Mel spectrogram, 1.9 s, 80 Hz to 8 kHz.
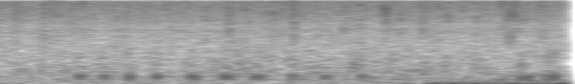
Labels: {"label": "biophony", "recorder": "SoundTrap 300"}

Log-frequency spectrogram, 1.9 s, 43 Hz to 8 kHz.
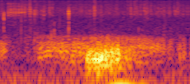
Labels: {"label": "biophony, growl", "recorder": "SoundTrap 600 or HydroMoth"}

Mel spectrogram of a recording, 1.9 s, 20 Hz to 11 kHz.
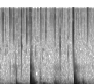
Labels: {"label": "biophony, double pulse", "recorder": "SoundTrap 300"}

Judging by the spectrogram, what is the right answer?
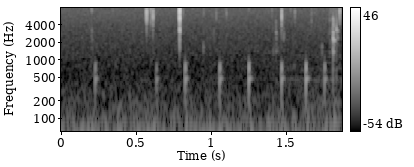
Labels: {"label": "biophony, knock croak", "recorder": "SoundTrap 300"}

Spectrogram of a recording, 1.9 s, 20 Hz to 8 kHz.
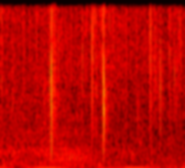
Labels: {"label": "biophony, croak", "recorder": "SoundTrap 500"}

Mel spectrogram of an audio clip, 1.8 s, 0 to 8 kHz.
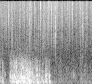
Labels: {"label": "biophony", "recorder": "SoundTrap 300"}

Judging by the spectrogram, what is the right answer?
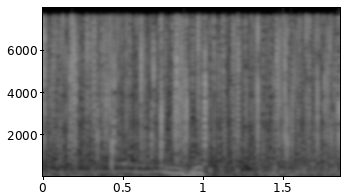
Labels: {"label": "biophony, cascading saw", "recorder": "SoundTrap 600 or HydroMoth"}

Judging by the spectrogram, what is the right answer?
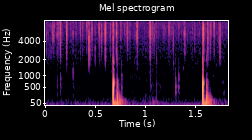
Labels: {"label": "biophony, double pulse", "recorder": "SoundTrap 300"}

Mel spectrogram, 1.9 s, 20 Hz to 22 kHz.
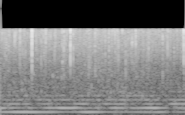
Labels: {"label": "biophony, midshipman", "recorder": "SoundTrap 500"}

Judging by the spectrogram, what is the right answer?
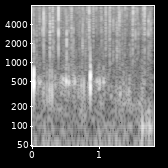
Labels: {"label": "biophony, cascading saw", "recorder": "SoundTrap 600 or HydroMoth"}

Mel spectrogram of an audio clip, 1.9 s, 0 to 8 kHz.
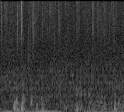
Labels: {"label": "biophony, rattle response", "recorder": "SoundTrap 500"}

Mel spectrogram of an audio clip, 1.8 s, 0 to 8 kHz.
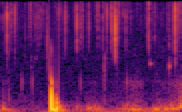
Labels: {"label": "biophony, double pulse", "recorder": "SoundTrap 300"}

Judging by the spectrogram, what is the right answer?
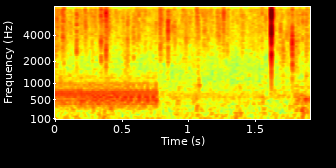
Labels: {"label": "biophony, croak", "recorder": "SoundTrap 500"}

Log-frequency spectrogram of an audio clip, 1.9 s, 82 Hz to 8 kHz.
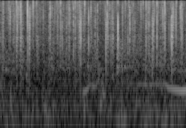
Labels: {"label": "biophony, cascading saw", "recorder": "SoundTrap 600 or HydroMoth"}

